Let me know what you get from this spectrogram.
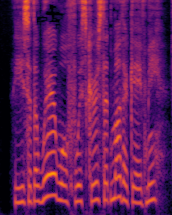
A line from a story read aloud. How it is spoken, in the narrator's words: said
